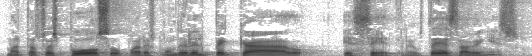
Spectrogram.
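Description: A male pastor preaching a sermon with impassioned delivery, swinging from hushed passages to shouting. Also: on the low side, lively intonation, a little fast, gravelly, husky.

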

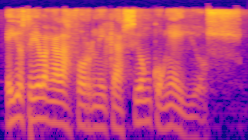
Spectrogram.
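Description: A man preaching a sermon as pastor, impassioned, swinging between hushed passages and loud, rising preaching. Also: mid-range voice, very animated, normal speed. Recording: dull lo-fi recording.

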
